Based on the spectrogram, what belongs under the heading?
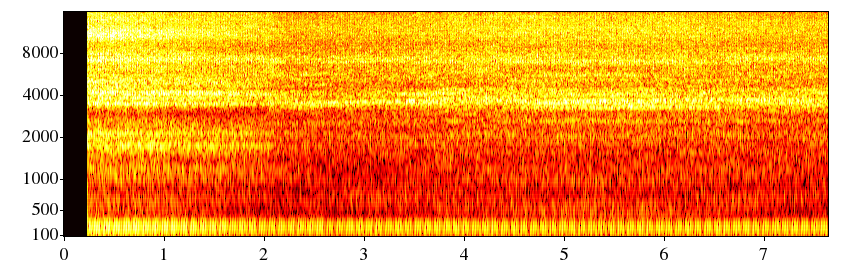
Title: A3 cold start crazy screeching noise from engine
